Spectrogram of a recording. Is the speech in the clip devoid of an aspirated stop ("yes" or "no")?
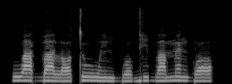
yes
